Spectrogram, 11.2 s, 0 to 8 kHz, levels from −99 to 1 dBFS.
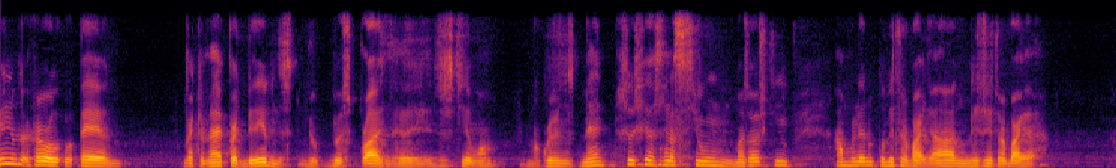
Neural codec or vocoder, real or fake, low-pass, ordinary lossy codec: autoencoder, 22.05 kHz, a latent of 192 numbers a frame, VITS, trained on one speaker; fake; 7.2 kHz; none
